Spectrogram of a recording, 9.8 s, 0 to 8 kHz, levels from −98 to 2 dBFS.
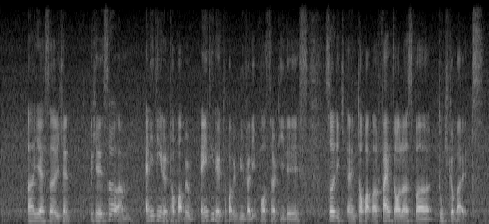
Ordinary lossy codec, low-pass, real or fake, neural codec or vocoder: none; none; real; none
